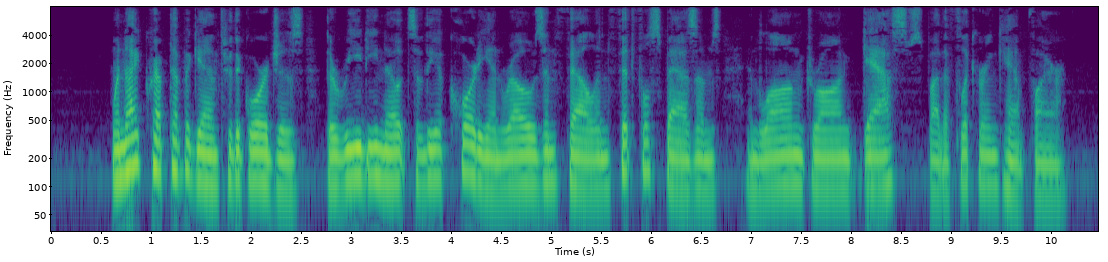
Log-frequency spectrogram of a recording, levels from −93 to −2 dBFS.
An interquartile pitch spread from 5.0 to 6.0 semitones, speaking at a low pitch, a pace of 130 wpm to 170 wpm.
No: average, 2.9 semitones; low, 105 Hz; average, 160 wpm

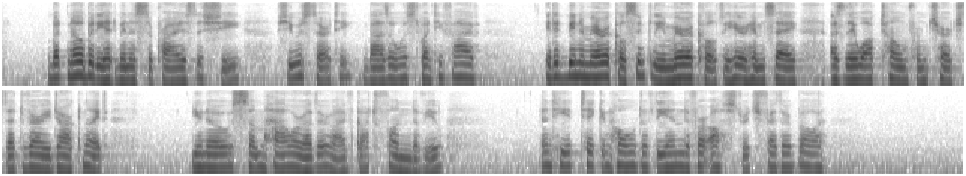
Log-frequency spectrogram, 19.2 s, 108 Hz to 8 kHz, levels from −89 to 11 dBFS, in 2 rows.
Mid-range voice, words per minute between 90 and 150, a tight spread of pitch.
No: medium, 150 Hz; average, 185 wpm; narrow, 2.1 semitones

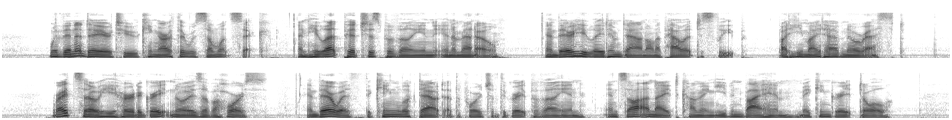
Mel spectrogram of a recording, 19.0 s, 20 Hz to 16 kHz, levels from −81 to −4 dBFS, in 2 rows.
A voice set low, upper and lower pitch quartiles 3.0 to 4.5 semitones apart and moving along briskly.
No: low, 105 Hz; narrow, 2.5 semitones; fast, 220 wpm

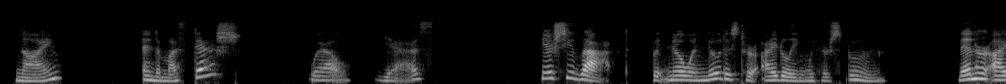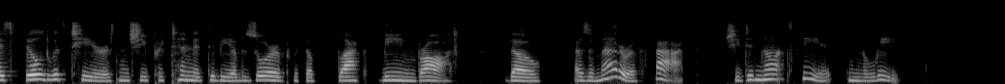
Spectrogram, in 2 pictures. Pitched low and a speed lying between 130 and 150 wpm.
No: high, 190 Hz; average, 145 wpm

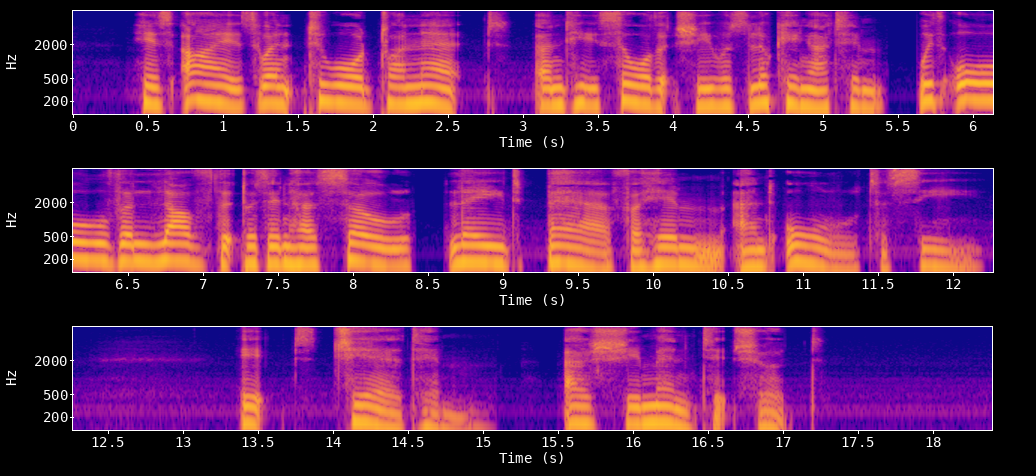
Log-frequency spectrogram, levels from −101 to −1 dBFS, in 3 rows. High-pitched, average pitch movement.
No: medium, 165 Hz; average, 3.3 semitones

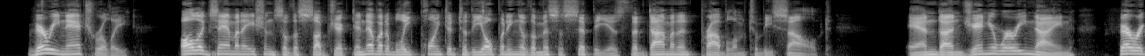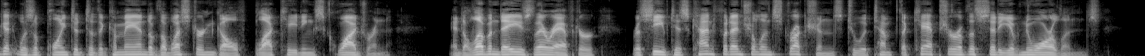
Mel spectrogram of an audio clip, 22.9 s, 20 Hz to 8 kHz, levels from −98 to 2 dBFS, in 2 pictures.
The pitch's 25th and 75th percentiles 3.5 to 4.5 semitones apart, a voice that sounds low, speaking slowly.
No: average, 4.2 semitones; low, 120 Hz; average, 145 wpm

